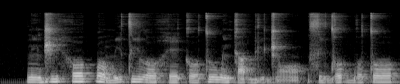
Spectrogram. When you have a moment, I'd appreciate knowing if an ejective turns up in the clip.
no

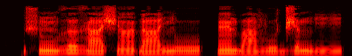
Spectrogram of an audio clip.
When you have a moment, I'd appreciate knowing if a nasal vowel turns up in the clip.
yes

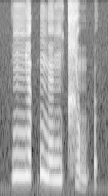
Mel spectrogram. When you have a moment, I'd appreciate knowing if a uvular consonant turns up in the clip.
no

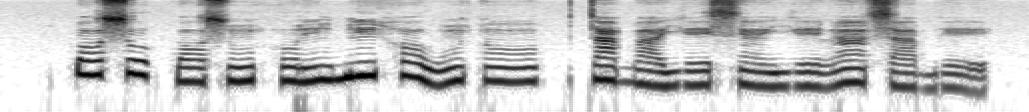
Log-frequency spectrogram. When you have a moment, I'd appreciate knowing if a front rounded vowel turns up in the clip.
no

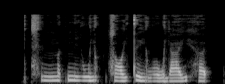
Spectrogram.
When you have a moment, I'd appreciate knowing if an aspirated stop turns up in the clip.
yes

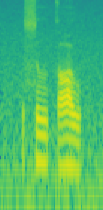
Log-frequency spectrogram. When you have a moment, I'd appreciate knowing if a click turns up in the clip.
no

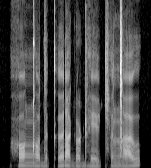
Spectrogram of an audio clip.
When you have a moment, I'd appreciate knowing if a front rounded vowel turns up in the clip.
yes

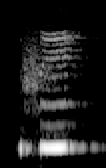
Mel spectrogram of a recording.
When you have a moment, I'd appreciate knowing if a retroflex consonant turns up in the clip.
no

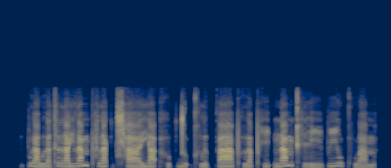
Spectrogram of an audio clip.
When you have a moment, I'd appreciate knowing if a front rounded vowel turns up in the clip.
no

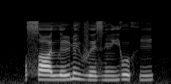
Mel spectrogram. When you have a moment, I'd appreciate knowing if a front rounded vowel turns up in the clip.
no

